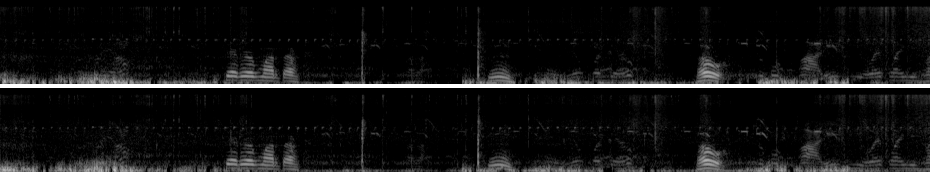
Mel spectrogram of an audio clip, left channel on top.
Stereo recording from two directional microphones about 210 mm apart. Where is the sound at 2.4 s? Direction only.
15° left (ahead or behind).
